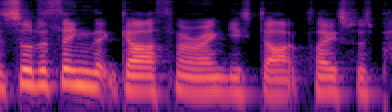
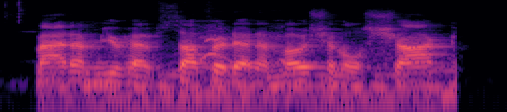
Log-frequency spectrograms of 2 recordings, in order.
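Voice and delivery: deep, low-pitched cyborg voice; 4 semitones lower, 4 dB quieter than usual. Retelling how RoboCop answered the shot wife: RoboCop voice. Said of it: "RoboCop was like".

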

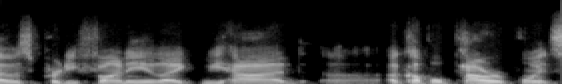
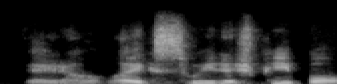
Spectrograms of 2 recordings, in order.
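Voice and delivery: hushed, quiet half-whisper; 7 dB quieter than usual. Retelling a player half-whispering to the head coach: imitating a half-whisper. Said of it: "whispers over to Kirk".

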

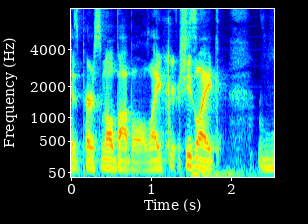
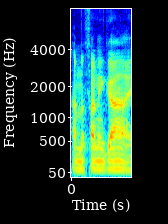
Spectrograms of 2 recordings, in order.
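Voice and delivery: mock-deadpan delivery, quieter; 2 semitones lower, 4 dB quieter than usual. Recapping a tv scene and quoting his reply, retelling a deadpan line. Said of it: "totally deadpan".

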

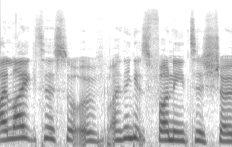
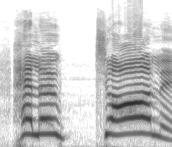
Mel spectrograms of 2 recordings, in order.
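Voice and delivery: loud, high, extravagant, over-the-top theatrical voice; 9 semitones higher, 14 dB louder than usual. Imitating actor grandparents saying hello darling, extravagant theatre voice. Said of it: "the most extravagant, like, kind of theatre voice".

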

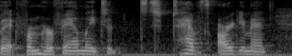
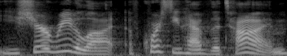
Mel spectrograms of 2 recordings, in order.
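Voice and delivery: plain

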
